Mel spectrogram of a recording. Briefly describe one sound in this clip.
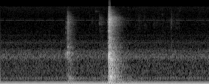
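An object knocks sharply close by.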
